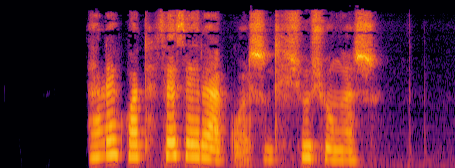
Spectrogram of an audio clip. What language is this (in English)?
Western Highland Purepecha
